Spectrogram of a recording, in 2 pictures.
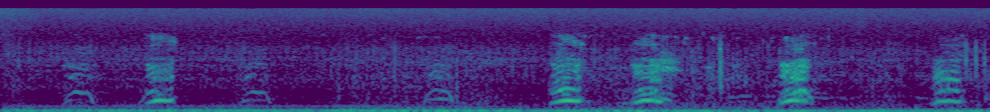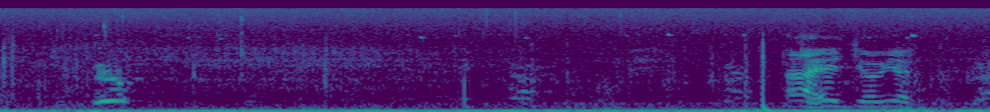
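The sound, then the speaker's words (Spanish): A car rumbles steadily along a dirt track through the sierras at night, its low engine drone constant throughout, while dogs bark repeatedly in short bursts over the noise. “Pues por aquí vamos, por el carril en busca de Ignacio”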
